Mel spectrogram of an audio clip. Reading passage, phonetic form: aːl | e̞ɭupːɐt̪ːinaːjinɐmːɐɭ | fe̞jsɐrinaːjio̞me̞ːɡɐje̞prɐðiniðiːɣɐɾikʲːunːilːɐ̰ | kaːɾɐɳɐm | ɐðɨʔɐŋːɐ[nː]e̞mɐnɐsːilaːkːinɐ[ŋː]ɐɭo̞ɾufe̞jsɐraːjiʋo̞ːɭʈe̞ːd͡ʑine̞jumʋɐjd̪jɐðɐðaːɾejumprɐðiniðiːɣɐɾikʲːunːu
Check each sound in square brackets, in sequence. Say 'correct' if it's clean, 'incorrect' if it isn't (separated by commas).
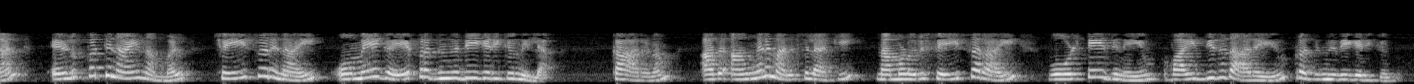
incorrect, incorrect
